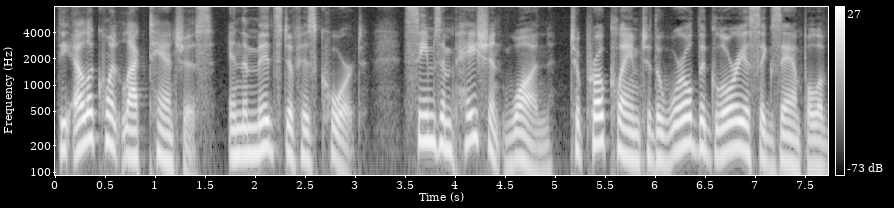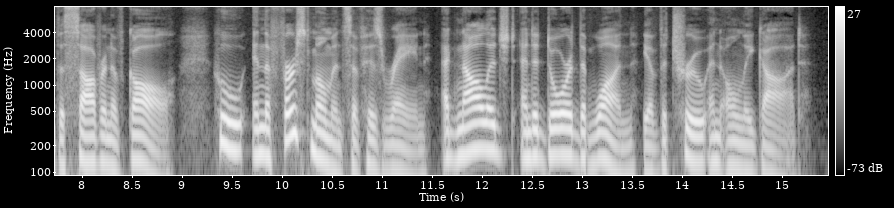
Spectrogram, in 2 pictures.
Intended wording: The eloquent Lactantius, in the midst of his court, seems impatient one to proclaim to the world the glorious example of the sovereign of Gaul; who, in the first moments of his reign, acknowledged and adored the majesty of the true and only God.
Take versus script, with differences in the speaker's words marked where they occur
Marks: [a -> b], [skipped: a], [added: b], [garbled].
The eloquent Lactantius, in the midst of his court, seems impatient one to proclaim to the world the glorious example of the sovereign of Gaul; who, in the first moments of his reign, acknowledged and adored the [majesty -> one] of the true and only God.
